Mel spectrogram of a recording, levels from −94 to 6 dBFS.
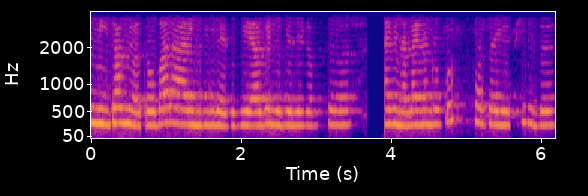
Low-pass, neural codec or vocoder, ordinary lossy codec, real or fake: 3.6 kHz; autoencoder, 48 kHz, 128 numbers a frame, DAC-VAE, trained on Japanese speech; none; fake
